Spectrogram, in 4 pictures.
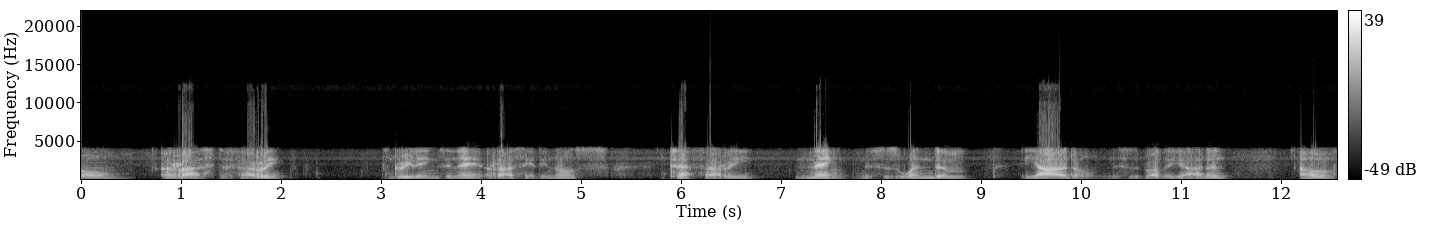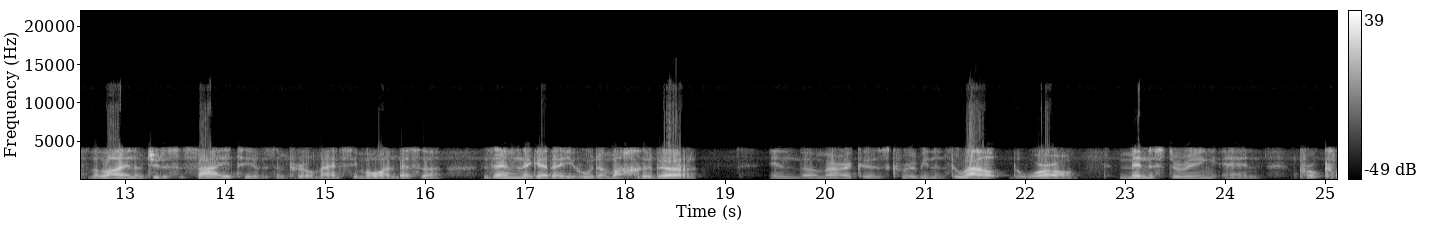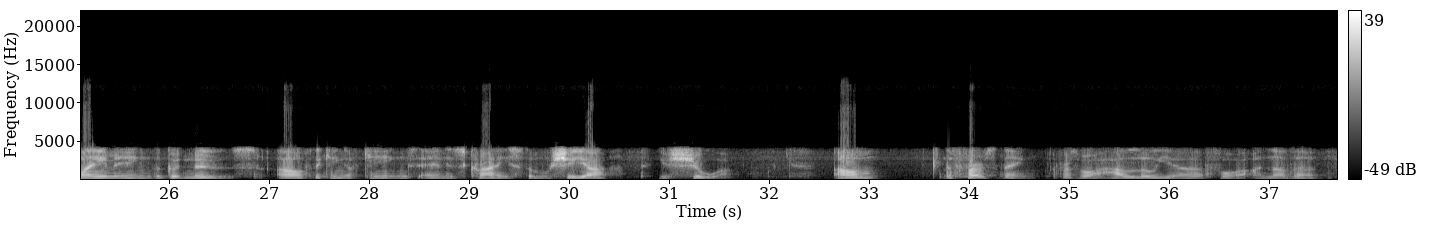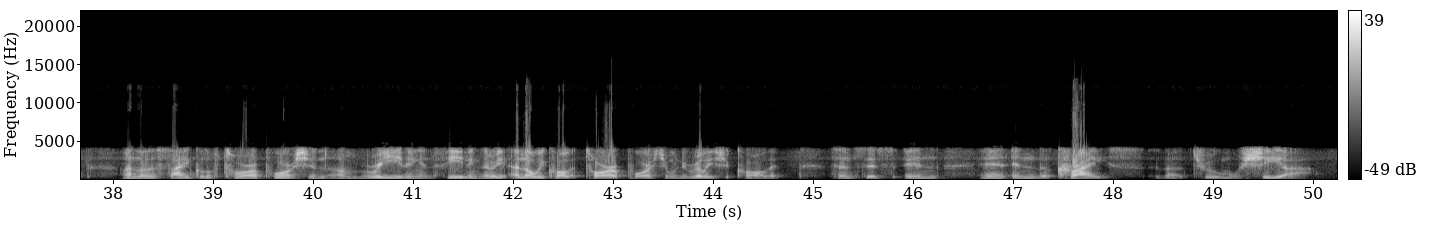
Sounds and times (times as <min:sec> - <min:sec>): Speech: 0:00.0 - 0:02.2, 0:03.0 - 0:18.8, 0:19.4 - 0:31.7, 0:32.6 - 0:50.1.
